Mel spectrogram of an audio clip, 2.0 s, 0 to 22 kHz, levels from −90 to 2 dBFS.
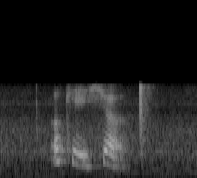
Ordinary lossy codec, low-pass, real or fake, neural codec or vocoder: none; 3.6 kHz; real; none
